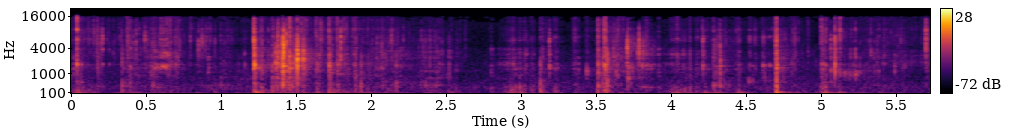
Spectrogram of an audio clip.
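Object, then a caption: Glycerin bar soap scraped with a knife blade. A utility knife blade scrapes a solid yellow translucent glycerin soap bar, piling up shavings. The result is a series of dry, crisp crunching and crinkling scrapes, bright and close, with short sharp bursts and quiet gaps in between.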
